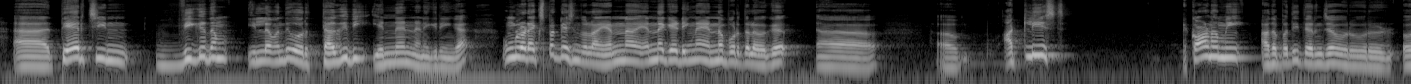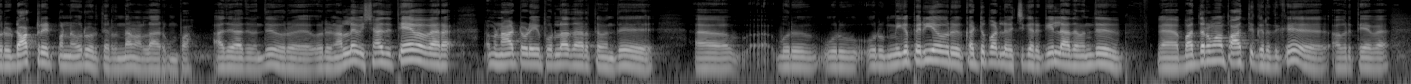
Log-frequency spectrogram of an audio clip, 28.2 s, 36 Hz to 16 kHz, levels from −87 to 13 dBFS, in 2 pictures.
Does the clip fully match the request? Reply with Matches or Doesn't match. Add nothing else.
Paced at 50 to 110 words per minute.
Doesn't match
